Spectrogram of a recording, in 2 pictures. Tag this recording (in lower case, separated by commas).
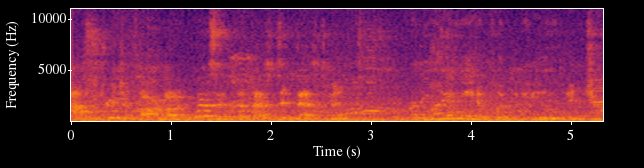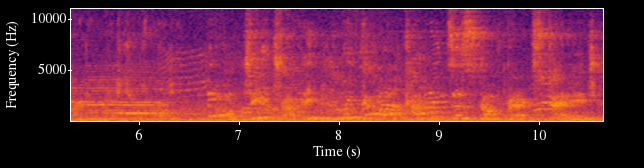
speech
